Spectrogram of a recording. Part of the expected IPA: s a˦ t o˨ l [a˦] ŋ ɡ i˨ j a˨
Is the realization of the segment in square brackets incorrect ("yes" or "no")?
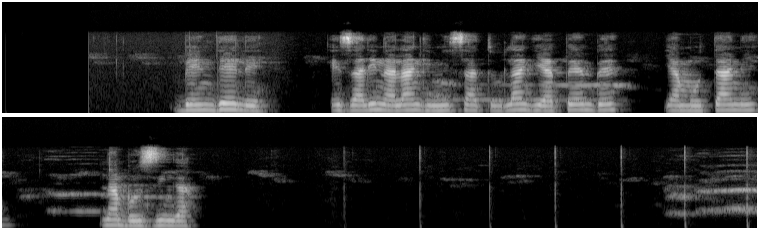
no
